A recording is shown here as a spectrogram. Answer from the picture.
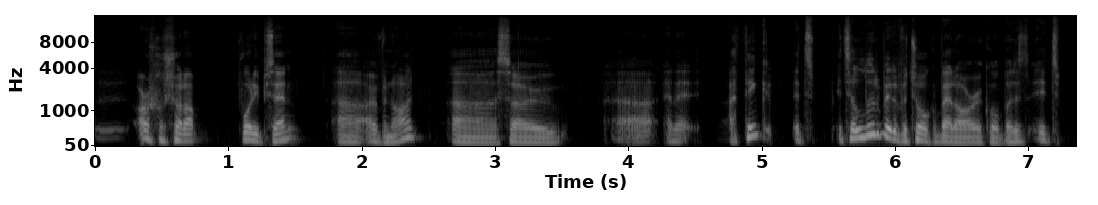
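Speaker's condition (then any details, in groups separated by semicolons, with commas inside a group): No condition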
